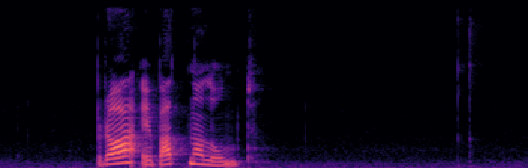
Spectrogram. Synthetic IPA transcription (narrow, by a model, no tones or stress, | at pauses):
b̥ɾɑːʔæːɹbɑt̪nɑlʊnt̪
